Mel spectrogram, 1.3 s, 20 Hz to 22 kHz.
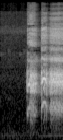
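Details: Red junglefowl used as a lure for wild junglefowl, recorded 10 March 2022, giving a harsh crow that starts suddenly after silence: a short burst, a sharp accented note, then a sustained rasping phrase cut off at the end.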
